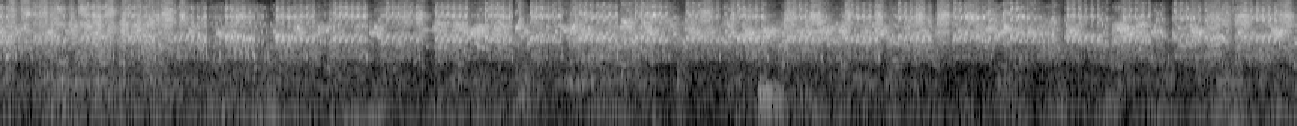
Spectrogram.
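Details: Nestling budgerigars in their nest while being fed by each other, giving a steady wall of rasping, grating chatter for the whole stretch, with many overlapping scratchy notes and only brief dips.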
